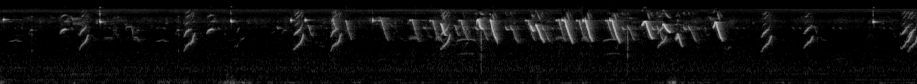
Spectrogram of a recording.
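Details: Saffron finch song meant to get a quiet canary singing: scattered sharp chirps build into a dense run of steep falling notes midway, then thin out again; clean background.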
